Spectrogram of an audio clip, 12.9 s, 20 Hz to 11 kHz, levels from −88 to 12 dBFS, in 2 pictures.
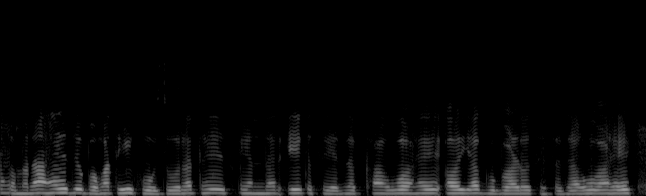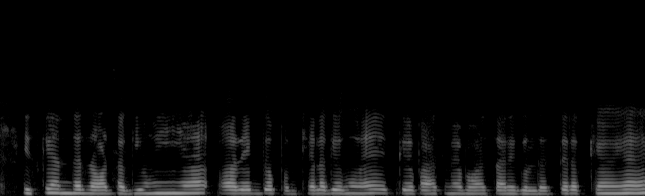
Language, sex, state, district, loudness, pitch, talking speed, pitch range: Hindi, female, Uttar Pradesh, Hamirpur, -39 LUFS, 195 Hz, 200 wpm, 185-205 Hz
